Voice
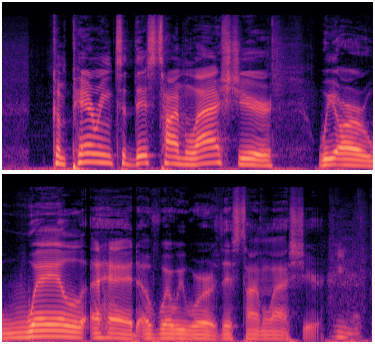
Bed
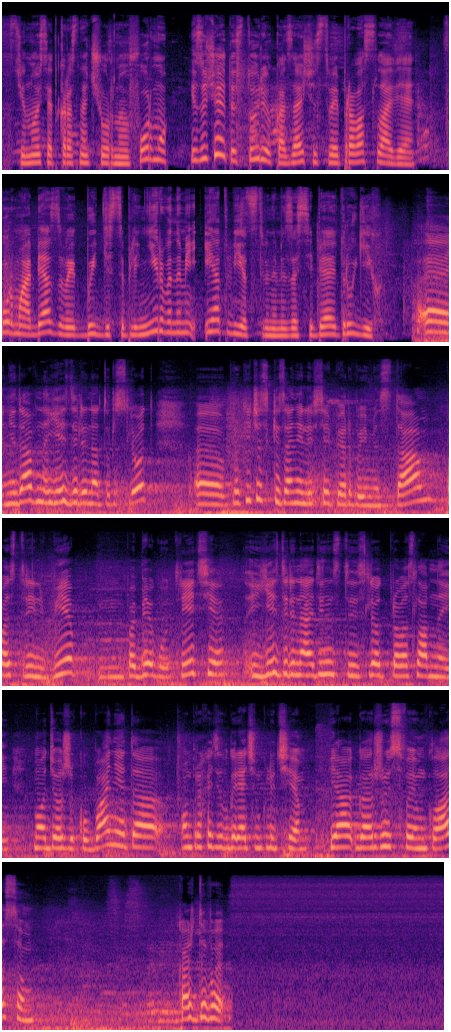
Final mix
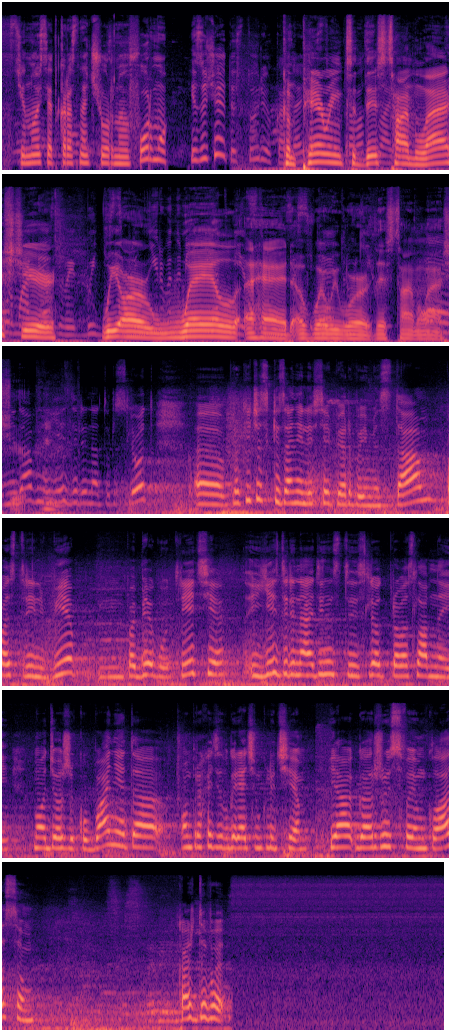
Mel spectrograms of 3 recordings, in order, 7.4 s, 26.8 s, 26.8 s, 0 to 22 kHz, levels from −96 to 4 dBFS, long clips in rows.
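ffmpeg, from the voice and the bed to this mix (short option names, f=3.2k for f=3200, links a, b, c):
-filter_complex "[0:a]adelay=2300,volume=-3.5dB[a];[1:a]volume=12.5dB,afade=t=out:st=1.41:d=0.96:silence=0.16788,afade=t=in:st=10.05:d=0.5:silence=0.177828[b];[a][b]amix=inputs=2:normalize=0"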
